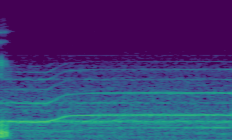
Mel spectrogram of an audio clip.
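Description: Background music in a pause of the narration: a held tone with overtones that slides up in pitch about half a second in, then holds steady.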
